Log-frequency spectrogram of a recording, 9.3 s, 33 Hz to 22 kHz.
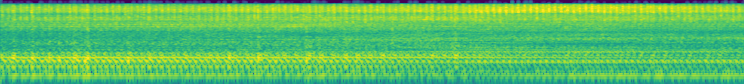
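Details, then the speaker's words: Volvo C30 brought in by tow truck with power loss, started and idling: uneven, shaking rough idle with irregular stumbling and strange noises, engine visibly shaking on its mount; multiple misfire codes, with injectors, plugs and coils to be checked. "dale marcha a parte de la inestabilidad en la tembladera del motor se alcanzan a percibir sonidos extraños"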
